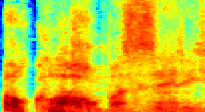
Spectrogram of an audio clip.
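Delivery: low-key, quiet, hushed murmur close to the mic. Naming a pick the speaker finds hard to say fairly, said quietly into the mic. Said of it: "I'm gonna say it quietly into the mic".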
